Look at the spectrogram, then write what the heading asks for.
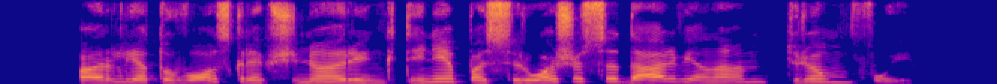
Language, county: Lithuanian, Klaipėda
